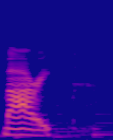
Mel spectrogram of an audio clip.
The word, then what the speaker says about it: Maori: I struggle to pronounce I struggled to pronounce Maori for a long time and I had to remind myself to think moldy like bread to go Maori instead of Maori someone said coach yeah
